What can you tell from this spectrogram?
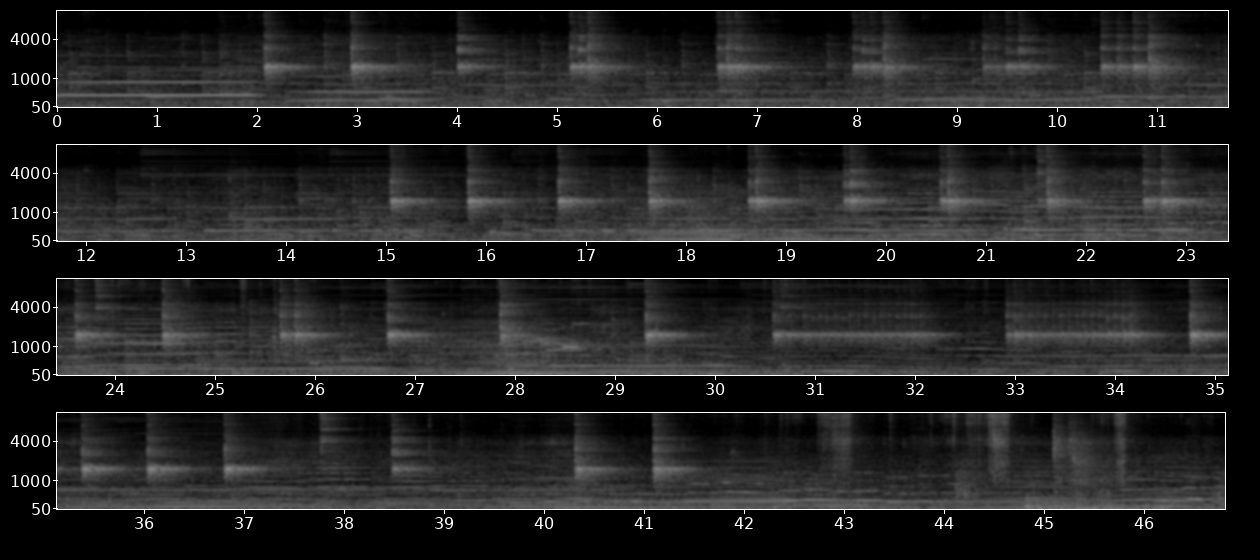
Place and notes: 臺灣戲曲中心, Taipei City, Taiwan - before the performance
The instrument was tuned before the performance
